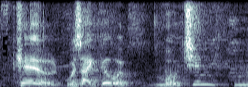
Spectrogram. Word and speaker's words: Köln: Köln. Köln.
